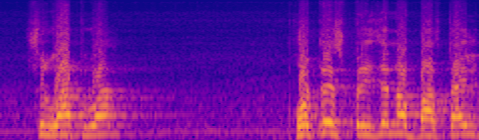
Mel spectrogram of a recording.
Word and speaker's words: Bastille: बास्टील का फोर्ट्रेस था, fortress prison of बास्टील. English में इसका प्रोनाउंसिएशन होता है बास्टाइल, हिंदी में इसको बास्टील का दुर्ग कहा जाता है.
